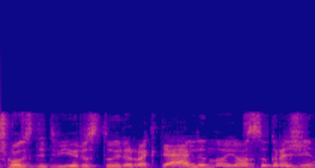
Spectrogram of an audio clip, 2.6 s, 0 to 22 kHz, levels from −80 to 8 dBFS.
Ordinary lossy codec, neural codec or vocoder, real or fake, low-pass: AAC, 32 kbps; none; real; 7.2 kHz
